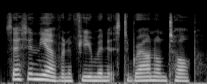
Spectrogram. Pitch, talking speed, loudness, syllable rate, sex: 185 Hz, 320 wpm, -19 LUFS, 7.1 syllables/s, female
